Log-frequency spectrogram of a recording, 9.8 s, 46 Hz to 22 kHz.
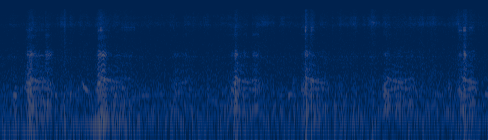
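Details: Infant (Andy) breathing hard: faint, noisy breathing with a rough, grunting edge, about 40 breaths a minute; laboured breathing.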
